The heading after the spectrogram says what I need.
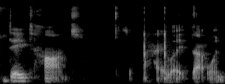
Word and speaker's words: détente: is a policy called détente. So I'll highlight that one here as well. I know it looks like détente, but it is French. It is pronounced détente.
